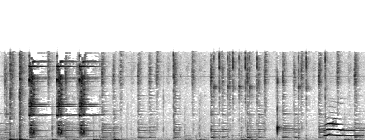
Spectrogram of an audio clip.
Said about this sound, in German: Man kann die Katze zum Miauen bringen.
